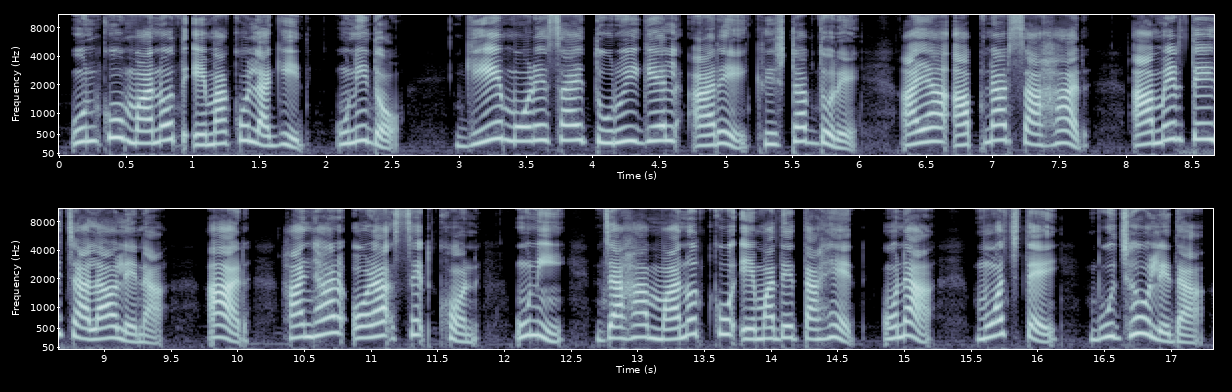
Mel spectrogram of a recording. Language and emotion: Santali, neutral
